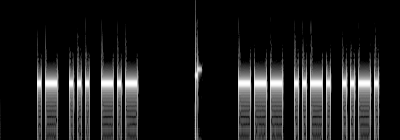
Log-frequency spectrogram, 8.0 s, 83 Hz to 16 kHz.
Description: Morse code, heard as a keyed tone, about 15 wpm, 700 Hz. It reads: ASK OFF
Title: Sentences from Top 200 Words - New Word Drill - 15wpm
